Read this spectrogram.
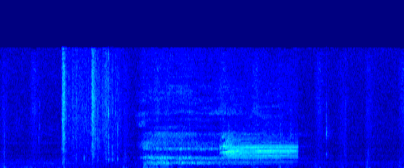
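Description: A sheep bleats nearby.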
